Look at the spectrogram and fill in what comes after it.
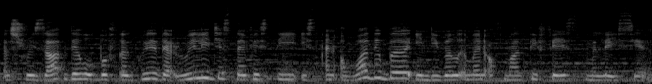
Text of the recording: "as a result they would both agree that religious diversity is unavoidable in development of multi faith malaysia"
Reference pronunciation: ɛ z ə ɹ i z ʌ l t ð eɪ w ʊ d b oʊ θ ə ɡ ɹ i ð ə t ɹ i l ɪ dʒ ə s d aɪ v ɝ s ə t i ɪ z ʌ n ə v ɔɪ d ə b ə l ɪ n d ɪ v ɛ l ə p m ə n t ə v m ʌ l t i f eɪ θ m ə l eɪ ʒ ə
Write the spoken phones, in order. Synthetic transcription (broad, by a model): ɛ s ɹ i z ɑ l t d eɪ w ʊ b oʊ f ə ɡ ɹ i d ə t ɹ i l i dʒ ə s d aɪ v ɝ s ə t i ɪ s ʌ n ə w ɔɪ d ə b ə l ɪ n d ɪ v ɛ l ə p m ə n t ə f m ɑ l t i f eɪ s m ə l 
